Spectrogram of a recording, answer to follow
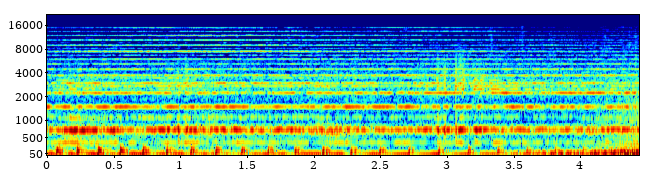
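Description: Dark film-score music: a rapid, even low pulse like a heartbeat, roughly six pulses a second, under a sustained high drone.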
